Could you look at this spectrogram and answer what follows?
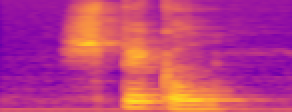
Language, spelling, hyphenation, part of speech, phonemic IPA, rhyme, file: Dutch, spikkel, spik‧kel, noun, /ˈspɪ.kəl/, -ɪkəl, Nl-spikkel.ogg
- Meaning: speckle, fleck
